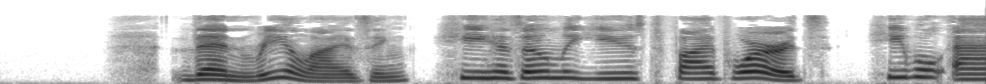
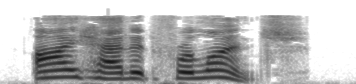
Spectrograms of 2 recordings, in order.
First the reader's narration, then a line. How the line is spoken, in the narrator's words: announce loudly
